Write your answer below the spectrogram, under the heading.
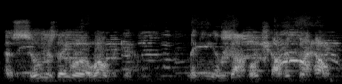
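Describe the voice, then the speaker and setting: A man's voice: medium pitch, fast. A man narrating a children's read-along story in a dramatic, theatrical, scripted style. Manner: theatrical, animated. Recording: music behind, played read-along recording.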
